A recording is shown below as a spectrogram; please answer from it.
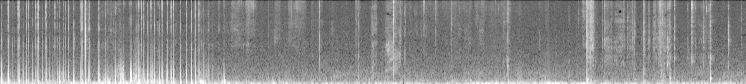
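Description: Fingernails tap a small, solid white plastic USB power adapter with metal prongs in a typing-like rhythm. Rapid, dry clicks cluster densely for about the first four seconds, then thin out into sparser, scattered taps with bright, short transients that stop instantly without ringing.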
